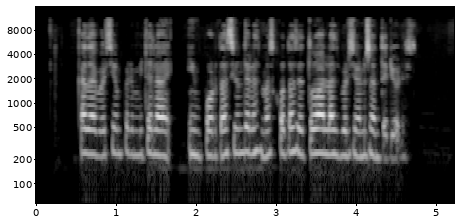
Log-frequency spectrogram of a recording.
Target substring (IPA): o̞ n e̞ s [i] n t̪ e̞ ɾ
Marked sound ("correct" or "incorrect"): incorrect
